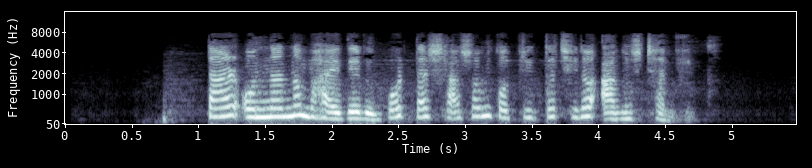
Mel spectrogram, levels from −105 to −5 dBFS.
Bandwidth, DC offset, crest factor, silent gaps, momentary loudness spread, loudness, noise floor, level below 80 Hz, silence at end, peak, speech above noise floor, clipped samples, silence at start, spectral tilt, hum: 7.2 kHz; under 0.1%; 14 dB; none; 13 LU; -15 LUFS; -84 dBFS; -60 dBFS; 0.95 s; -2 dBFS; 70 dB; under 0.1%; 1.1 s; -6 dB/octave; none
